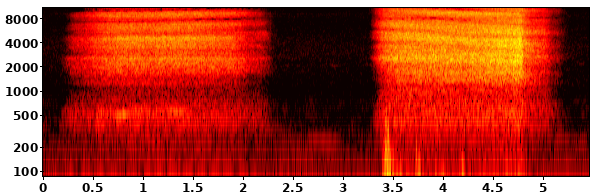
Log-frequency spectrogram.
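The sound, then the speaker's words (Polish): A deep breath drawn in and then let out during a breathing exercise, heard as two long, airy hissing phases with a brief pause between them, the exhale slightly stronger and rougher. “I jeszcze 2 wdechy.”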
